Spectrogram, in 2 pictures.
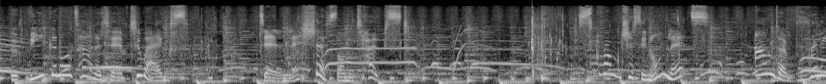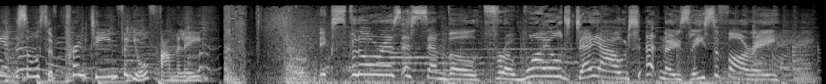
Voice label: child friendly narration

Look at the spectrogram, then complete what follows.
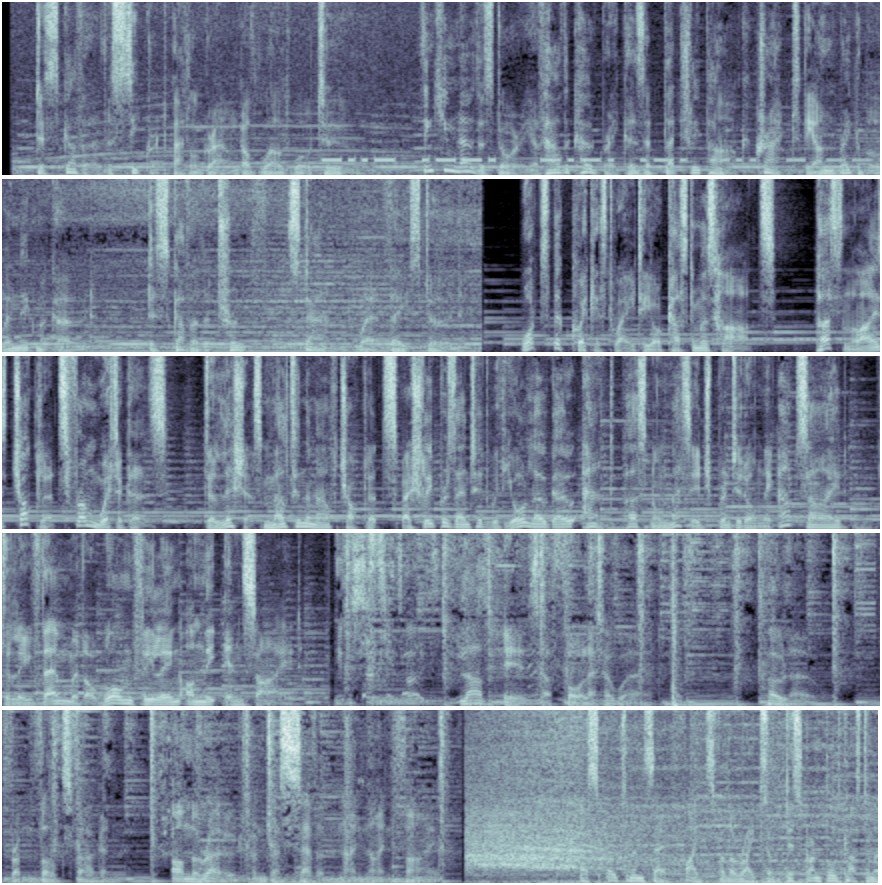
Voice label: commercials

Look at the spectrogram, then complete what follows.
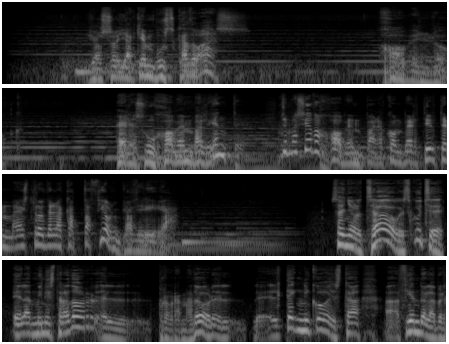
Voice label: spanish male spanish character

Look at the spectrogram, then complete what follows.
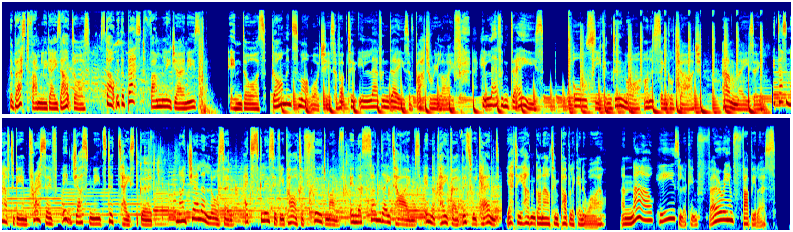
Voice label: commercial

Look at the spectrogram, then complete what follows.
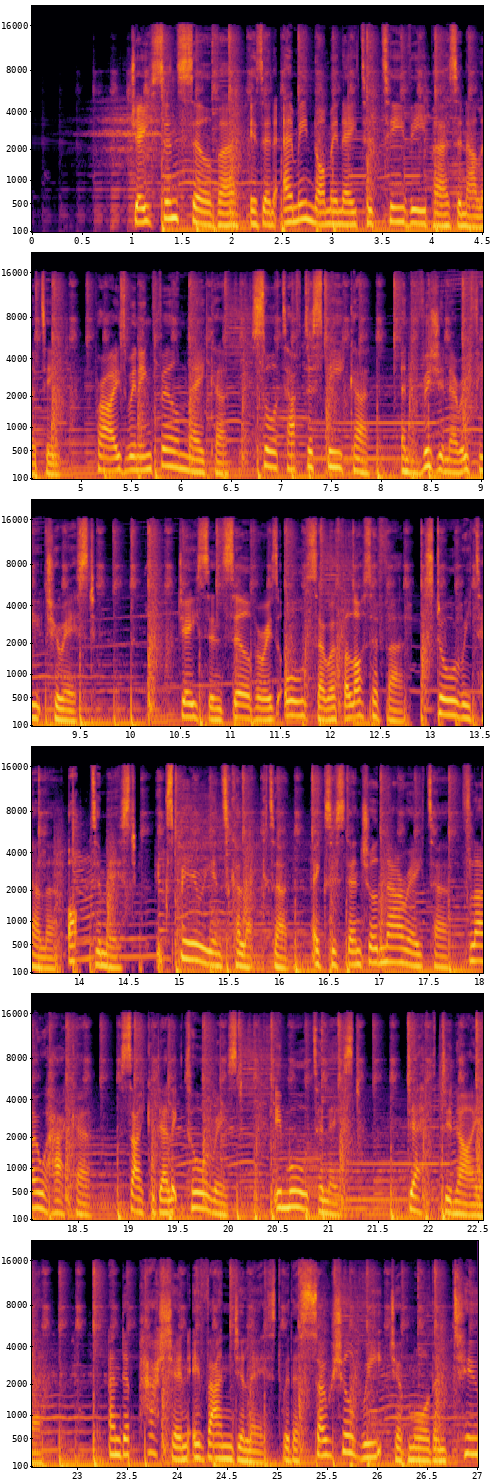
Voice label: promo; jason silva

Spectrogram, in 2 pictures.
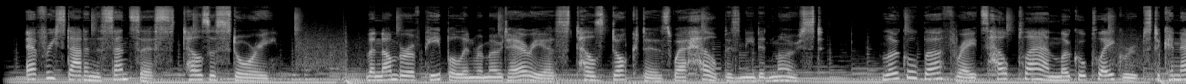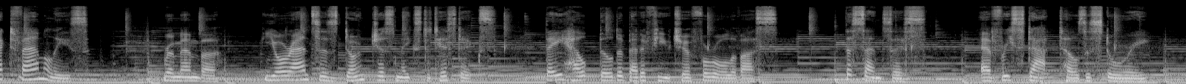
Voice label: australian voice commercial

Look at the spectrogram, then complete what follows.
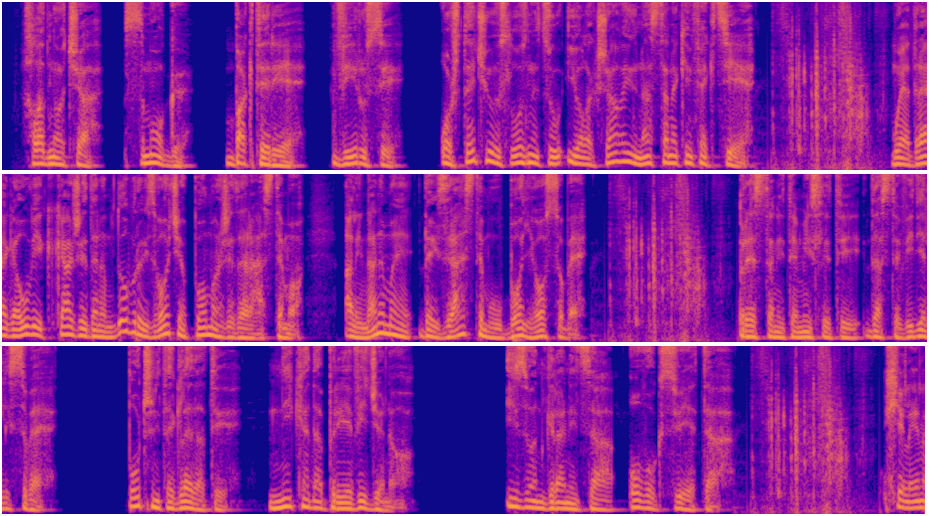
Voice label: Bosnian voice over montage

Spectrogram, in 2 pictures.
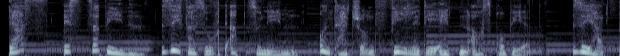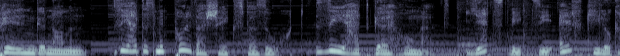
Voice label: commercial

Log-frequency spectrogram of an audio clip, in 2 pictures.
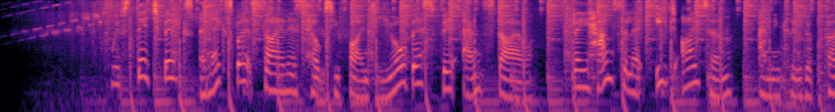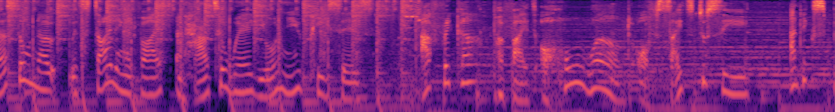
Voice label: london voice commercial

